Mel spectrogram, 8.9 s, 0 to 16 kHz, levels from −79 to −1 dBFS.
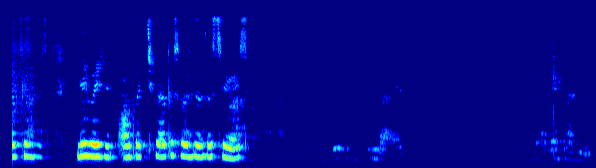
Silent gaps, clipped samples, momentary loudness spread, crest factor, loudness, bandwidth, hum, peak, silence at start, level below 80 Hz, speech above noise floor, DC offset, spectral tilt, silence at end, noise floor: none; under 0.1%; 26 LU; 20 dB; -36 LUFS; 11.5 kHz; none; -20 dBFS; 0.15 s; under -90 dBFS; 39 dB; under 0.1%; -3.5 dB/octave; 0.6 s; -74 dBFS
